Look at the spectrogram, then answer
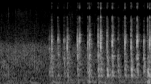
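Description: Rapid typing on the incredibly clicky keyboard of an Apple Lisa 2 computer, a run of crisp, close keystrokes in an irregular rhythm, starting after a short quiet lead-in.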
